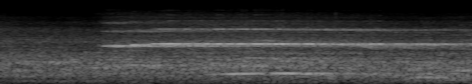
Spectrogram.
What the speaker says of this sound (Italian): Aspetta il fischio dell'arbitro che arriva in questo momento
